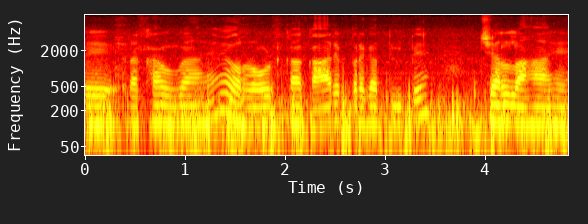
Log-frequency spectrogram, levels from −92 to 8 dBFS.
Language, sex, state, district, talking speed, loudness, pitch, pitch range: Hindi, male, Uttar Pradesh, Budaun, 160 wpm, -18 LUFS, 115 Hz, 115-120 Hz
